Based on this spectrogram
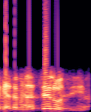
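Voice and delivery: ordinary talk, nothing marked

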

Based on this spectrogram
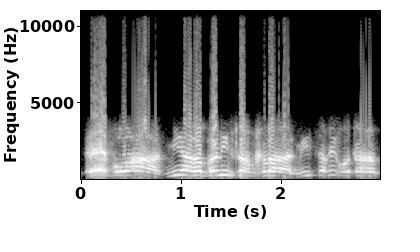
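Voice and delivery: irate acted outburst; angry husband. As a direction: berate your wife indignantly. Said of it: "והבעל התרגז".

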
